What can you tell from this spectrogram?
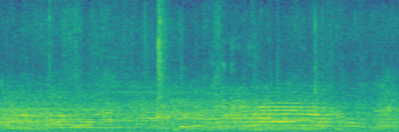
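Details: Jumbo cattle at a cattle market in Indonesia, where traders bargain over a high asking price; a bovine moo buried in dense, continuous crowd chatter and market bustle.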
